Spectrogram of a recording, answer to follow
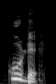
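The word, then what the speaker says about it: could: कुड सी ओ यू एल डी को देखिए सी का क ओ यू है तो उ के रूप में उच्चारण डी का डॉ कुड हो गया।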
